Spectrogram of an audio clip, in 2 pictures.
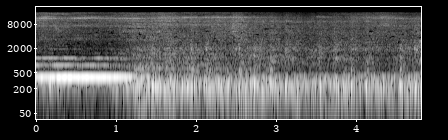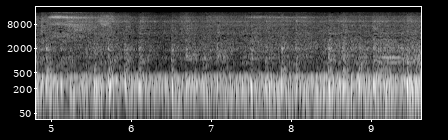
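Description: Electric locomotive's horn holds one steady note that cuts off about a second in. After that a long goods train of open freight wagons rolls past with a steady rumble of wheels on rails.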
